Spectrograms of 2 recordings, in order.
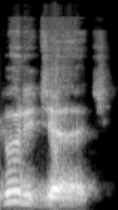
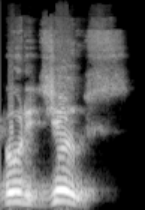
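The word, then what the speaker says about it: Buttigieg: budajudge and President Biden you pronounce his name right is not secretary budy judge it's secretary budy juice according to Joe bid you make sure you say his name correctly Dei initiatives which hire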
